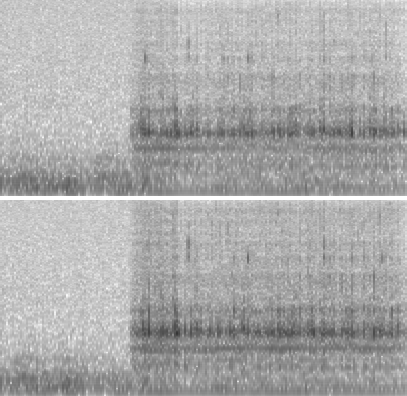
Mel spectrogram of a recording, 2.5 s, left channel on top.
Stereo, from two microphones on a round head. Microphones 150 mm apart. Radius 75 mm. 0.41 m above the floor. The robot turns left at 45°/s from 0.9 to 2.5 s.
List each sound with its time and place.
Only background noise.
